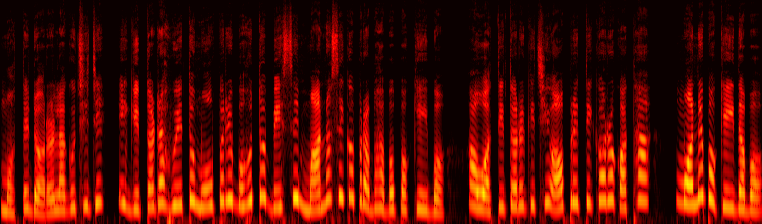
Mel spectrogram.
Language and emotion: Odia, fearful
